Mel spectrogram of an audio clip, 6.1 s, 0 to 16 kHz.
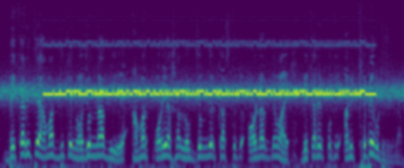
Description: RTTY (75 baud, 170 Hz shift), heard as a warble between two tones, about 2200 Hz centre, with radio static, a narrow filter and speech in Bangla. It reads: E6KGG QOXC0 75NV1 9ZVW6 P1JG3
